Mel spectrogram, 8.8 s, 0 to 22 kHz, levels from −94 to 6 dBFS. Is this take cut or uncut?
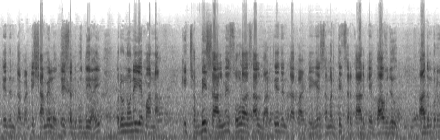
uncut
